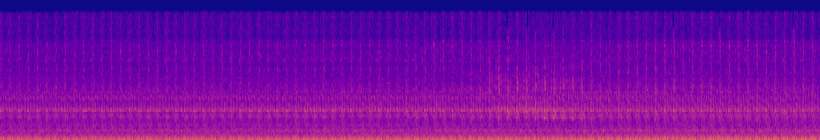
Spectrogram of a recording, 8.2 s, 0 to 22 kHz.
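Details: 2007 Dodge Ram 5.9 Cummins diesel rough idle with loud, uneven, stumbling exhaust chuffs; began a month ago, intermittent fuel rail pressure, MAP sensor and overboost codes; owner asks about excessive blow-by and exhaust sound; cause unclear.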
